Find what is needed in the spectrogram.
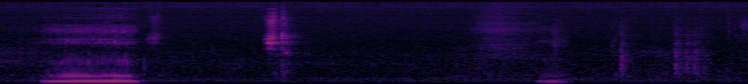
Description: My Dogue snors =)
